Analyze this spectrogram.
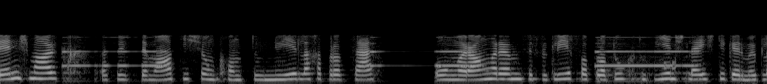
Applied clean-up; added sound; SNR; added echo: neural mask model RNNoise.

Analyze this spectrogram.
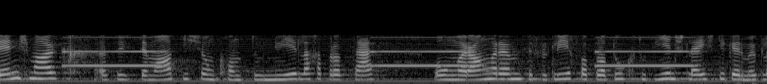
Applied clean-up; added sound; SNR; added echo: none; Wind instrument, woodwind instrument; 5 dB; none.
